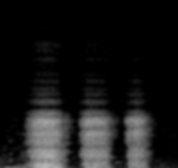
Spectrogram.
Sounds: Sniff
